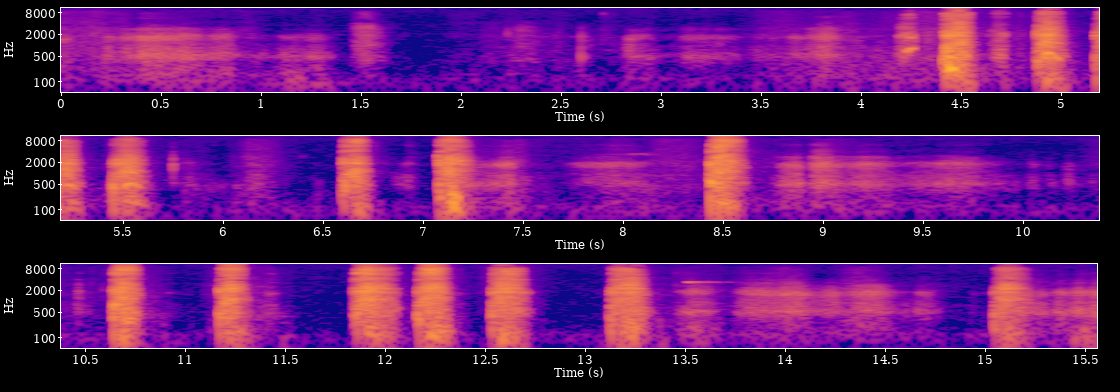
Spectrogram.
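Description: A sneezing fit: about eighteen sharp, explosive sneezes in quick clusters, with soft snuffly breathing between them.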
